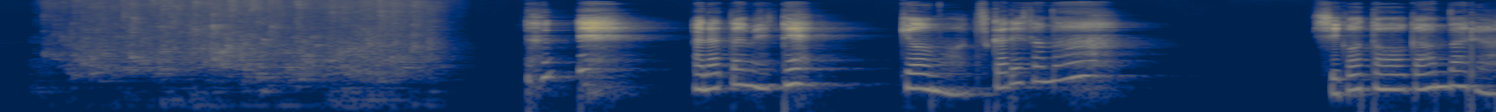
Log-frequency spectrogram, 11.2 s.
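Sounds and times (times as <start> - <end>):
bath water sloshing as someone washes and settles back into the tub: 0.3 - 3.4
speech: 5.2 - 6.2, 6.8 - 8.4, 9.9 - 11.2.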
